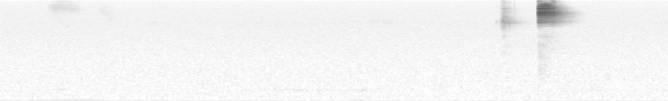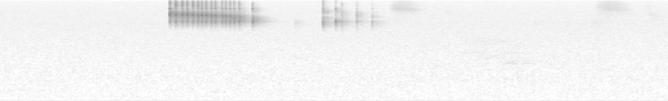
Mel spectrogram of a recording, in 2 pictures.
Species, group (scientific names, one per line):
Isophya modesta
Orthoptera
